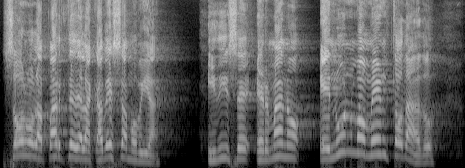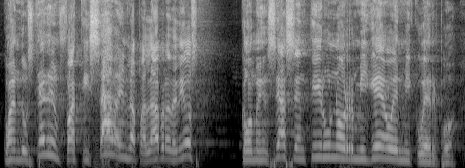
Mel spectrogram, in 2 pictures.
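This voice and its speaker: Man preaching, high voice, fervent, swings into shouted and sung lines. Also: expressive, unhurried, creaky. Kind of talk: sermon.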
